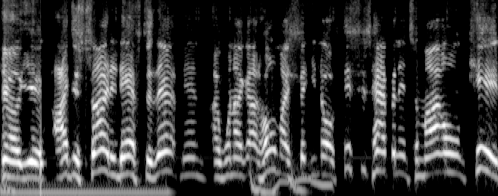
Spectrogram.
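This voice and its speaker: Over music in the background, a man with an extremely high pitch speaks in a raised, projected voice at a very fast pace with hardly any pauses, his animated tone showing ordinary pitch variation and big swings in loudness, all in a dry, close sound with no echo. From South Jersey. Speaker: predator catcher and prank caller. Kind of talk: interview storytelling.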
